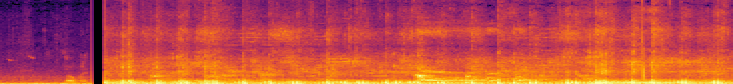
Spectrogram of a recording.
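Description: A motor tricycle engine rattles and putters nearby.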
